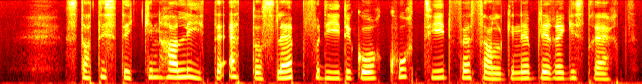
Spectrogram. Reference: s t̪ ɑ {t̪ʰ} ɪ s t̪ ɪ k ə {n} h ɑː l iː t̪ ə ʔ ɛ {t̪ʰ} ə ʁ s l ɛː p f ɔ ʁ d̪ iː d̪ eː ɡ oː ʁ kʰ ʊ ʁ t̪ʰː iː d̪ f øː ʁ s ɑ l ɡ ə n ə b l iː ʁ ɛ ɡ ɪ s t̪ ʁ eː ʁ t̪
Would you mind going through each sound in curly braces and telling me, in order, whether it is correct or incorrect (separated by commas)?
incorrect, correct, incorrect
